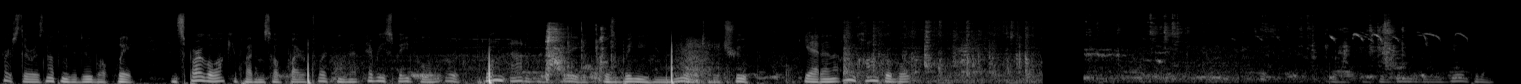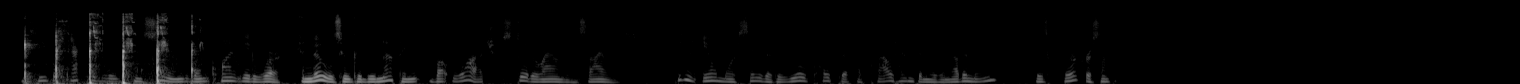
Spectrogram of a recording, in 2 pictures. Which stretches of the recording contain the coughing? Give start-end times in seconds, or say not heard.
5.5-6.1, 15.4-17.1.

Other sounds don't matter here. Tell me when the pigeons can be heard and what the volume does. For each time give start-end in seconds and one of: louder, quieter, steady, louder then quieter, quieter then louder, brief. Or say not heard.
2.6-14.7 quieter.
